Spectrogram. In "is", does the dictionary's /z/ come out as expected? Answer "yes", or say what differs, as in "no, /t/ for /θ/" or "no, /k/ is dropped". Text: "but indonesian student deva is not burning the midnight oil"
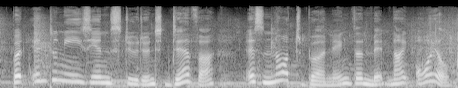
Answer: yes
